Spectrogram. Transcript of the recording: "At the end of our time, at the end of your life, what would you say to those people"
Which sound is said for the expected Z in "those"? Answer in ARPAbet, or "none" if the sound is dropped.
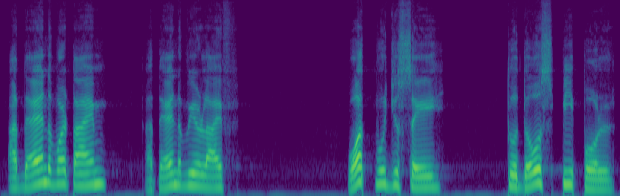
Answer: S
